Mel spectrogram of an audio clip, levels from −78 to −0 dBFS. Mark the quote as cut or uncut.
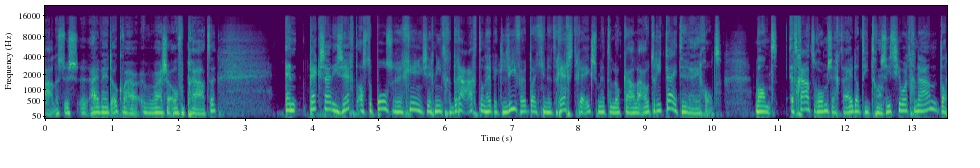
uncut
